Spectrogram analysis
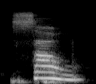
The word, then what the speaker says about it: sal: Recuerda que yo les dije que L, el final de las palabras, se pronuncia como si fuera U. Entonces, sal, sal.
